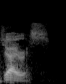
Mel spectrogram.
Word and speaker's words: Jairus: Jairus.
